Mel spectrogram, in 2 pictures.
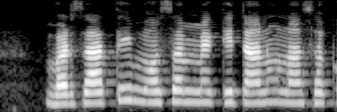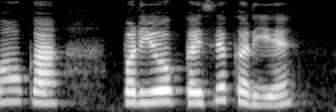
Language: Magahi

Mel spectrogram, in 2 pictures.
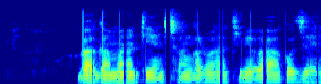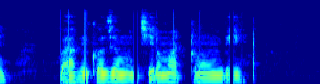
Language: Ganda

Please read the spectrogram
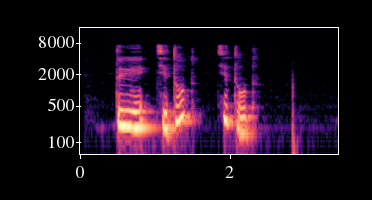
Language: Belarusian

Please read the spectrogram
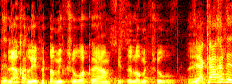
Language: Hebrew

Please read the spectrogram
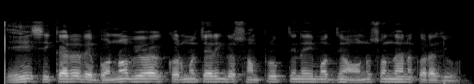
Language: Odia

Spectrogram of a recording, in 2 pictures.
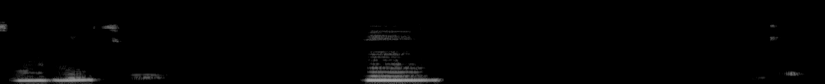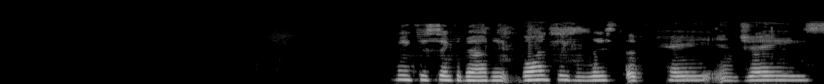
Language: English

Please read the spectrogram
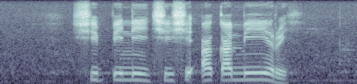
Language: Tsonga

